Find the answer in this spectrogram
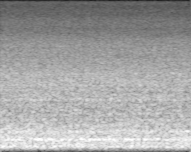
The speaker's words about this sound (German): Zwei Entlüfter rauschen laut. Sie sollen dafür sorgen, dass der Klärschlammgeruch erträglich ist, was nicht ganz gelingt.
